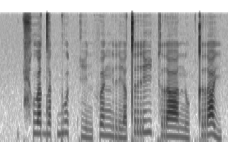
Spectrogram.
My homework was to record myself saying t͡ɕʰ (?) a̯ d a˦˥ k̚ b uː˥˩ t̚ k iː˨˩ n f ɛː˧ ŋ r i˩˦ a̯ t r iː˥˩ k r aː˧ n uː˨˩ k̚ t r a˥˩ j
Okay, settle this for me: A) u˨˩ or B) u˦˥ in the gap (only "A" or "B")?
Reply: B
